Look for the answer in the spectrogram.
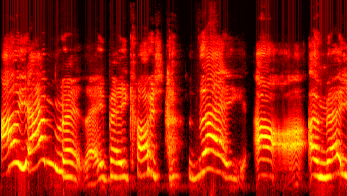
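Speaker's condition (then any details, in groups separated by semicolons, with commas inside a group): Cerebral palsy; talks a bit slower than others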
